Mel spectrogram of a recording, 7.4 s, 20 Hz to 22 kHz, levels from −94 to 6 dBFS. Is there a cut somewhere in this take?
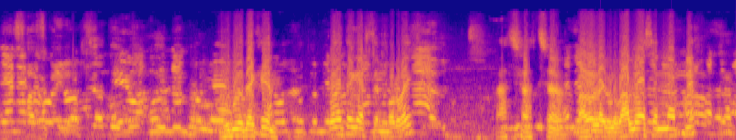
no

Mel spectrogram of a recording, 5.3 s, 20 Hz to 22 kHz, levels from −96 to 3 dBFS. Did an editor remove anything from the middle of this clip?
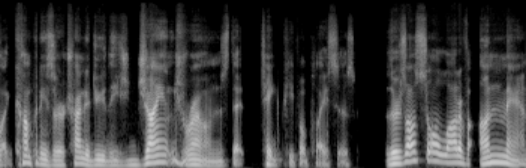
yes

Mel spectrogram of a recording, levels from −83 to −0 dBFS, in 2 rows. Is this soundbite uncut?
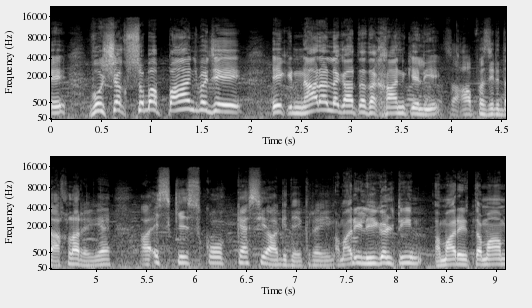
no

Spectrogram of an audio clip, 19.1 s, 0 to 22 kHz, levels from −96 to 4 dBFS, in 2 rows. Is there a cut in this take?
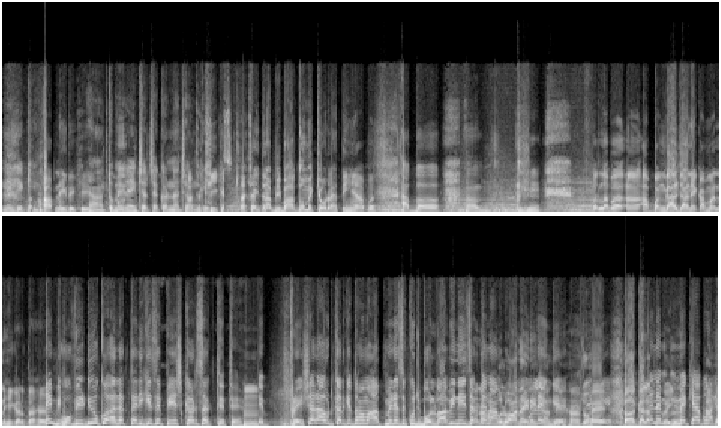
yes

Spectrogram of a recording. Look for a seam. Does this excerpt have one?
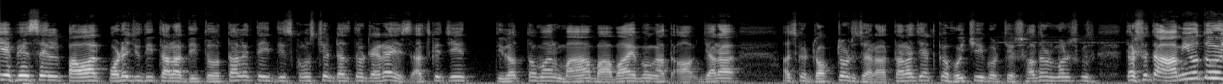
no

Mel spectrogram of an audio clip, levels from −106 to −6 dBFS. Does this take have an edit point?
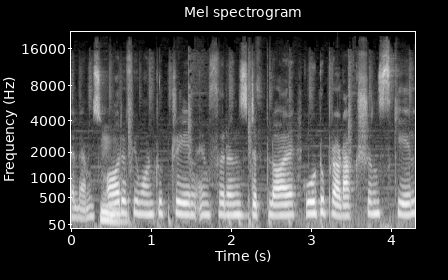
yes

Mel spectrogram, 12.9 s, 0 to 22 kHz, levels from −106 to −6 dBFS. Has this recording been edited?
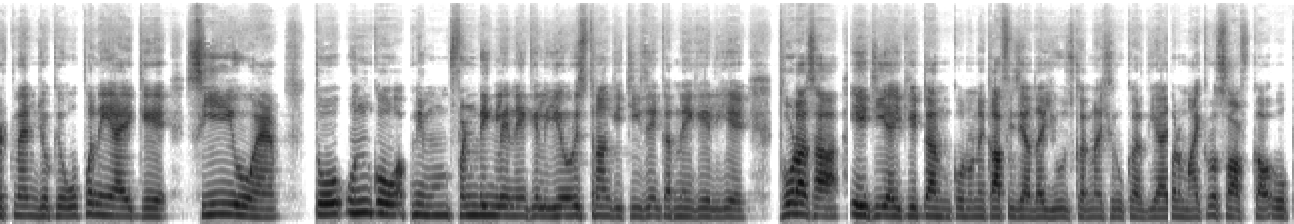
yes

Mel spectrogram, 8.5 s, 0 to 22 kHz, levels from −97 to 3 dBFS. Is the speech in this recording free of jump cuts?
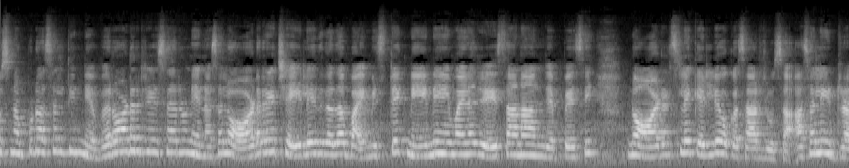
yes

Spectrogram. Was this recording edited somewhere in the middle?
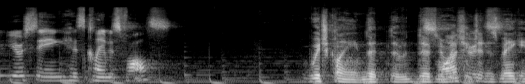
yes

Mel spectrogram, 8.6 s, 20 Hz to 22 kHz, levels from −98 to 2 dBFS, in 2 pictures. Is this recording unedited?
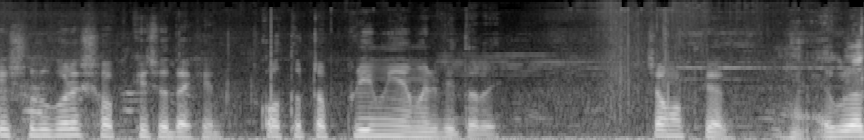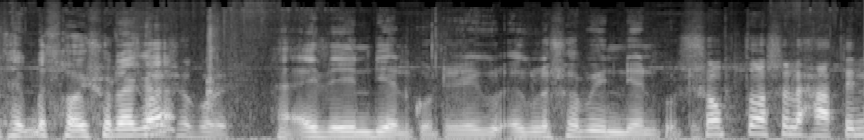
yes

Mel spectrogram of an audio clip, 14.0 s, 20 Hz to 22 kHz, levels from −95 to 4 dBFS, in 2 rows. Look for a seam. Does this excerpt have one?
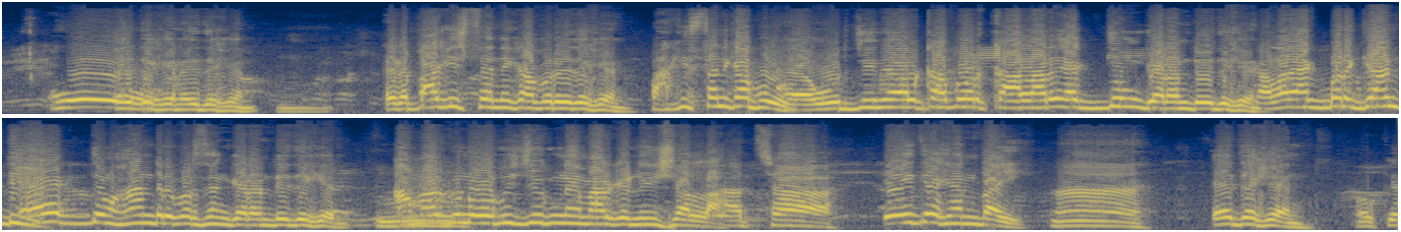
no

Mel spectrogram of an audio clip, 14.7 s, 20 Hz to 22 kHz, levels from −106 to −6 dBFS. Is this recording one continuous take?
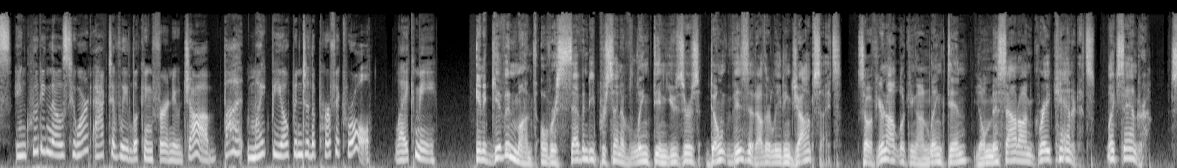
yes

